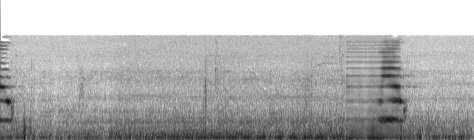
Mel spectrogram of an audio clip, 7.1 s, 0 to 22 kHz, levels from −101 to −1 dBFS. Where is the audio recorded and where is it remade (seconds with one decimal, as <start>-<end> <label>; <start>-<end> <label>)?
0.0-5.2 recorded; 5.2-6.0 remade; 6.0-7.1 recorded

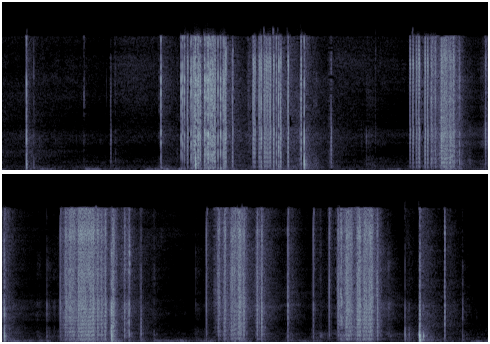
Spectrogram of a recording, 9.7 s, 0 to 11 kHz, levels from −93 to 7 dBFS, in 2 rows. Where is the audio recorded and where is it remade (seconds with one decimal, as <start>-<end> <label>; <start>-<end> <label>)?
0.0-4.3 recorded; 4.3-8.9 remade; 8.9-9.7 recorded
